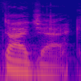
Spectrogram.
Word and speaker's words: Dijak: Or D-Jack. Dijak. Okay. How do you pronounce it? Dijak.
